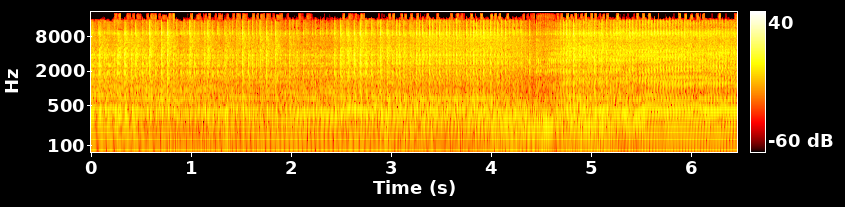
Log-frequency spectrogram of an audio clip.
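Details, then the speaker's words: 2009 Kawasaki KX85 two-stroke, freshly started after a carb clean and reassembly; the wrong fuel ratio is suspected: it crackles and stumbles unevenly with a ragged, raspy exhaust note. Rough running. "Okay, we got it started. That's a huge win."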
